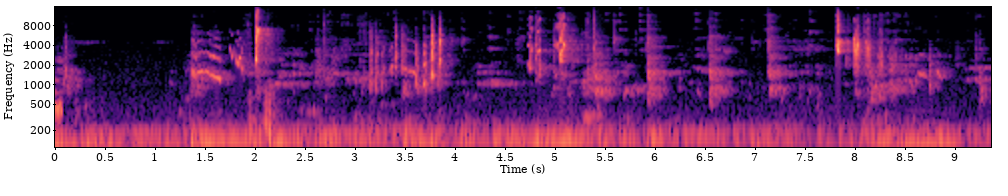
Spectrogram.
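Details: Budgerigar chirping: a run of short, sharp chirps and squeaky warbles, some rising, scattered unevenly over about nine seconds, with a few louder clicks and a steady low hum underneath.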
